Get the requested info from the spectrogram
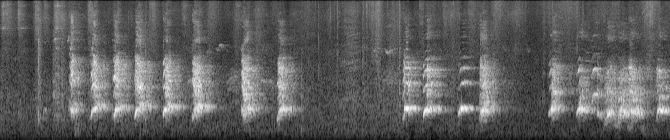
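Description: Puppies barking in quick runs of short, high-pitched barks, two or three a second, with brief pauses about five and eight seconds in.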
